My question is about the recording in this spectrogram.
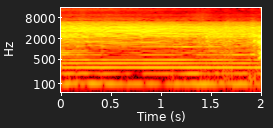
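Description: Music: a held electric guitar chord ringing steadily, with no drums or vocal yet.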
